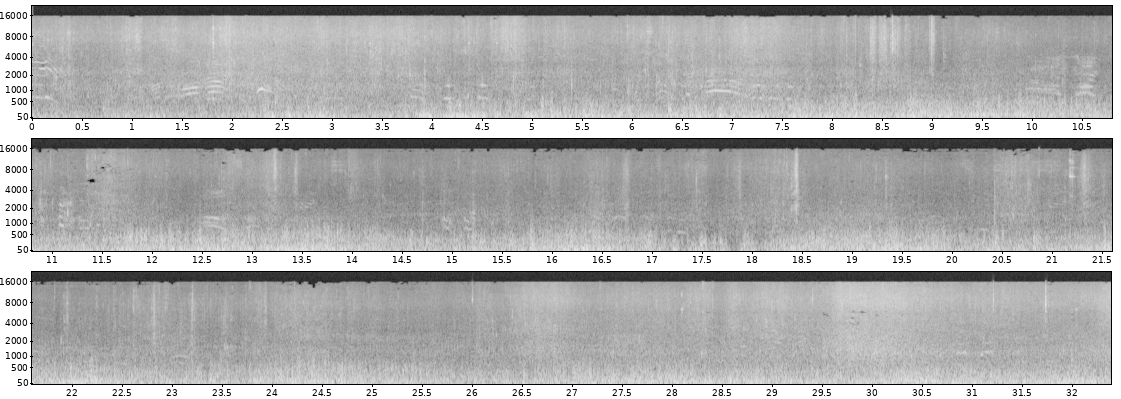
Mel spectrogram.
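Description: Wind buffeting the microphone over the rush and slap of choppy sea water, recorded from aboard a boat, steady throughout with a brief lull about two-thirds of the way in.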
